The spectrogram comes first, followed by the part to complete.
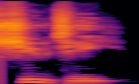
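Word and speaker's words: Ncuti: Muti is pronounced shooty.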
